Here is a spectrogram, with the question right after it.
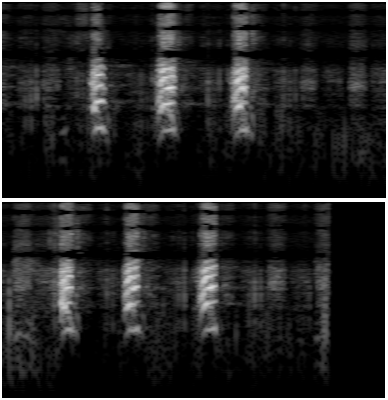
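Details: Giant Schnauzer giving six deep, hoarse barks in two groups of three, with a short pause between groups and soft snuffling and rustling in the gaps.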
